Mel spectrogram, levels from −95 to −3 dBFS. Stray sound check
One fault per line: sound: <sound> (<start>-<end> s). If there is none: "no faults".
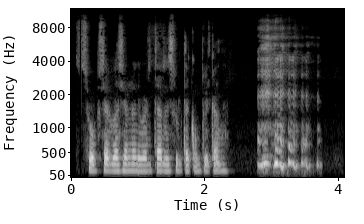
sound: laugh (2.8-3.8 s)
